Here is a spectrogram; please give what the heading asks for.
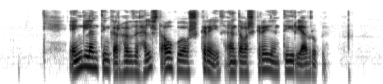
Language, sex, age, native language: Icelandic, male, 20-29, Icelandic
